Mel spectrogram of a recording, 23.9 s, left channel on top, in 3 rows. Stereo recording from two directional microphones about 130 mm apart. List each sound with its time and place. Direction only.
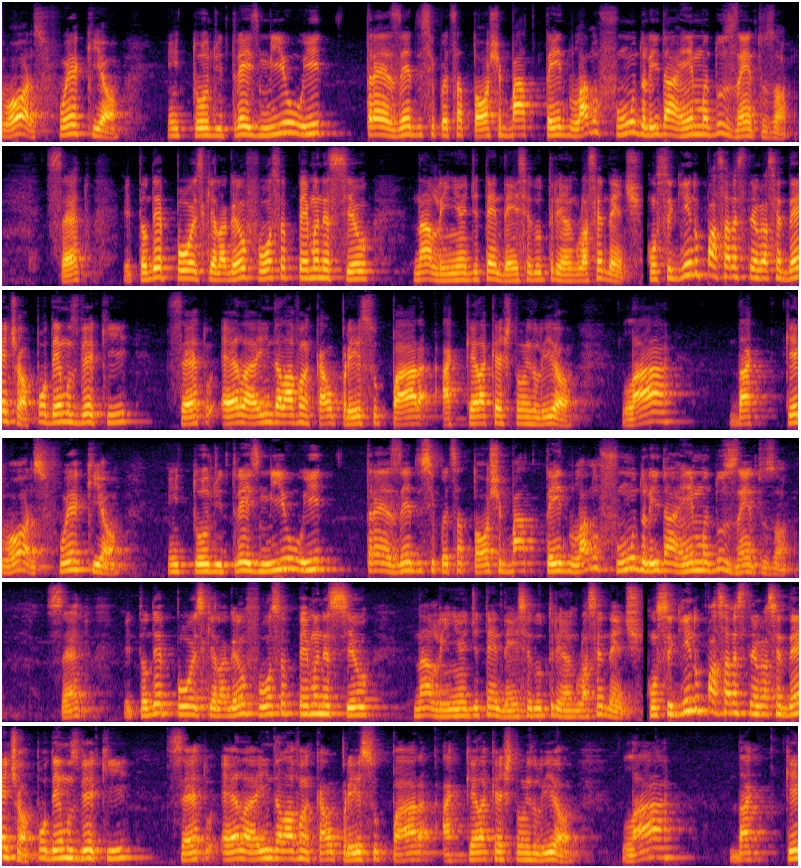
0.0 s speech: 40° left (ahead or behind)
3.6 s speech: 55° left (ahead or behind)
4.4 s speech: 60° left (ahead or behind); by 6.1 s 45° left (ahead or behind)
6.1 s speech: 30° left (ahead or behind)
6.4 s speech: 55° left (ahead or behind)
9.1 s speech: 60° left (ahead or behind)
13.2 s speech: 50° left (ahead or behind)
